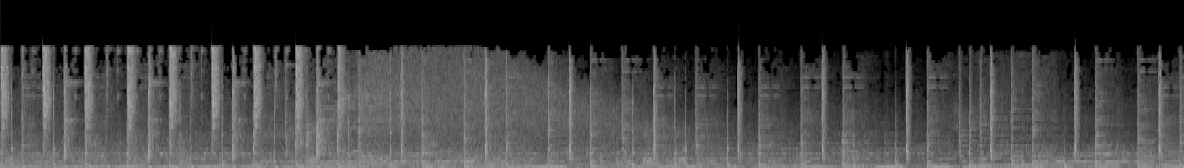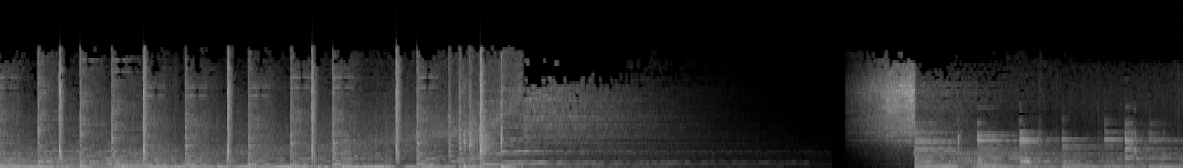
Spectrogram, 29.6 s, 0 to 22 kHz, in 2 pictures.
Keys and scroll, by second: 0.0 ctrl+z, 1.2 ctrl+g, 2.0 c, 2.0 e, 2.4 Escape, 14.0 F4, 14.3 Escape, 19.8 F2, 23.3 space, 23.4 Escape, 23.9 Delete.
